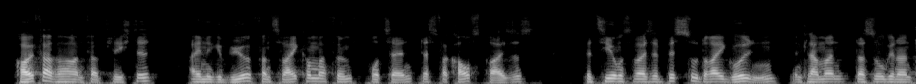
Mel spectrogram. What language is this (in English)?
German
